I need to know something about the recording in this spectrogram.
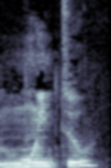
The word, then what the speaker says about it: muito: that into the t it does kind of seem to have a little bit of an n sound but just know it's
